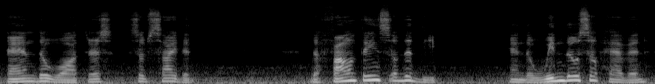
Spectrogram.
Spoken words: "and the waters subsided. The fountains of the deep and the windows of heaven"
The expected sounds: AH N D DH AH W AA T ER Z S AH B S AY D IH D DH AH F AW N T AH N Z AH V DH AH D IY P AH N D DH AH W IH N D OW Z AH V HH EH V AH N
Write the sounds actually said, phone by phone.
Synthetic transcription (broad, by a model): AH N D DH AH W AA T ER S AH B S AY D IH D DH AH F AW N T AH N S AH V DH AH D IY P AH N D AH W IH N D OW S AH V HH EH V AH N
